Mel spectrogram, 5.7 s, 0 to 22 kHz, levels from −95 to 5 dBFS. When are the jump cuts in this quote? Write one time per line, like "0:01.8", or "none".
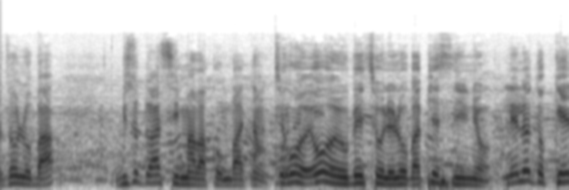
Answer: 0:02.7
